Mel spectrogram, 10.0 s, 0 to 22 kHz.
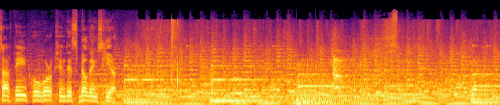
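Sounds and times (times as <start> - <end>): background music held tones: 0.0 - 10.0
dog barking: 6.6 - 7.2.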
